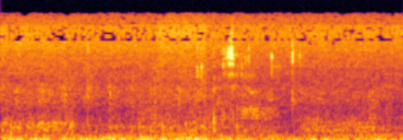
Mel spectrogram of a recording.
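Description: A woman whispering softly, over a steady low rumble, with a few faint ticks about two seconds in.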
